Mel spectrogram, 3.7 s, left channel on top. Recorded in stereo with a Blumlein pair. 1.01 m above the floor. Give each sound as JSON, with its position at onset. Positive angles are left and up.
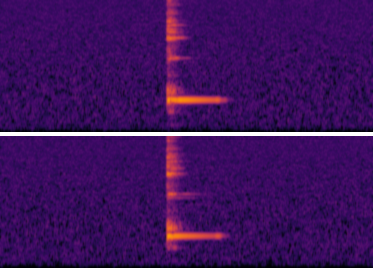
{"t": 1.7, "sound": "a bell", "azimuth_deg": -10, "distance_m": 3.5}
